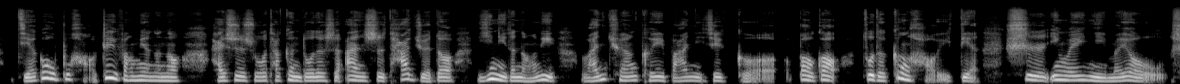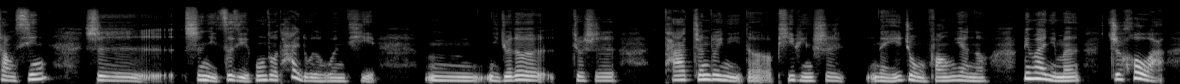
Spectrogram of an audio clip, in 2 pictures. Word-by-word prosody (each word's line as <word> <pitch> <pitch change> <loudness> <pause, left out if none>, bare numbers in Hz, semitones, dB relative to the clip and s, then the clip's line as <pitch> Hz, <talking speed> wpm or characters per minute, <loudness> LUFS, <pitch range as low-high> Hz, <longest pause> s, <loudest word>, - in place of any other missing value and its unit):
结 160 +2 0
构 285 -3 +5
不 235 +1 -2
好， - - -8
这 305 -2 +7
方 200 -5 -1
面 190 -1 +1
的 180 - -1
呢？ 170 -1 +1 0.3
还 170 - -1
是 185 +2 0
说 180 +1 -3
他 185 - -5
更 185 -1 +1
多 170 0 +1
的 175 0 +1
是 170 - -5
暗 195 -3 +1
示 170 -1 0
他 230 +8 -1
觉 160 - -3
得 170 -1 0 0.2
以 170 +11 +5
你 210 -7 +7
的 170 - +2
能 160 +1 +1
力 180 -6 +3 0.2
完 165 +9 0
全 190 -5 -3
可 180 - -5
以 180 0 +2
把 165 -1 -5
你 175 -1 -2
这 170 +2 -3
个 - - -5 0.2
报 210 -4 +3
告 195 +1 +3 0.2
做 225 - +6
得 180 -3 0
更 235 - +4
好 - - -6
一 - - -7
点， - - 0 0.2
是 200 -7 +2
因 210 +1 +3
为 200 0 +2
你 170 -5 +3
没 155 +3 0
有 170 -5 -2
上 195 -4 -2
心， 235 - +2 0.4
是 200 - -2
是 210 - +1
你 185 -5 +4
自 215 +5 0
己 165 -5 +1
工 200 +8 +1
作 210 -1 +1
态 320 - -1
度 170 -8 -1
的 155 -1 -2
问 155 0 -3
题。 145 0 -7 0.5
嗯， 175 -2 0
你 170 - +1
觉 185 +2 +3
得， 200 -2 +2 0.2
就 190 - -2
是 175 0 -4 0.4
他 205 +1 +1
针 220 +1 +3
对 220 -1 +4
你 175 -5 +2
的 - - -4
批 205 - -3
评 170 -3 0
是 170 -2 -5 0.2
哪 170 -1 -1
一 160 +5 0
种 195 -6 +1
方 170 +3 0
面 185 -1 0
呢？ 160 -1 -2 0.3
另 275 -1 +6
外， 265 -1 +7
你 205 -6 +3
们 170 +1 +3 0.2
之 235 - +1
后 250 0 +4
啊 185 - -3
180 Hz, 230 characters per minute, -20 LUFS, 170-210 Hz, 0.5 s, 这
